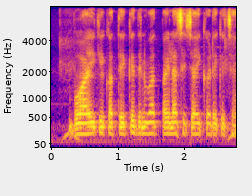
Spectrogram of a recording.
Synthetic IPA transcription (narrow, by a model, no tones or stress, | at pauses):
boaikekət̪ekːed̪inbad̪̚pəɦilasit͡ʃaikəɾeket͡ʃʰɛ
